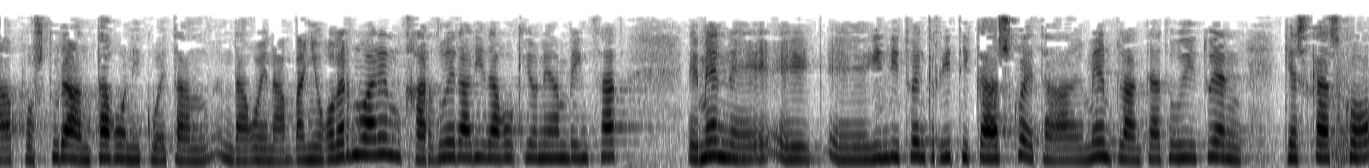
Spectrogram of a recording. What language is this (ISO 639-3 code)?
eus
